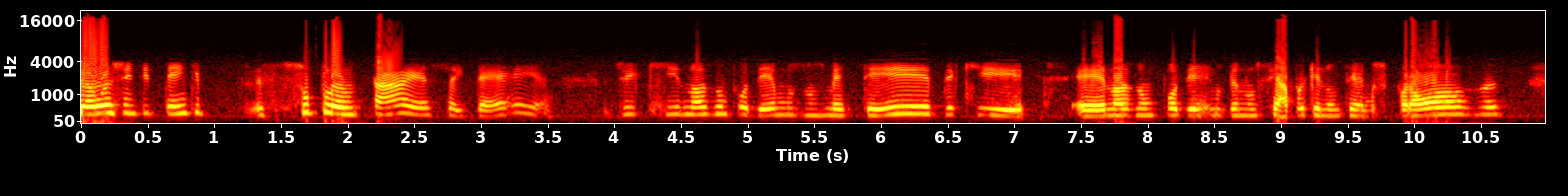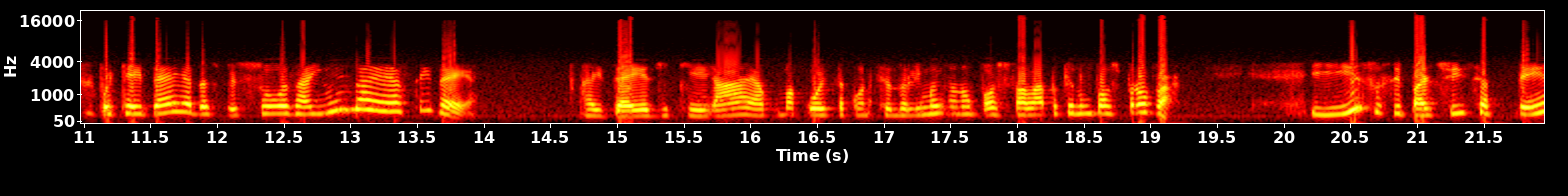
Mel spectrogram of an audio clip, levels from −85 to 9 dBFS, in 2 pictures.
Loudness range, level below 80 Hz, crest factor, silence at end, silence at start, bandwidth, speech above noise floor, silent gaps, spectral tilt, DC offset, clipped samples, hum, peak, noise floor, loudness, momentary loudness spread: 3 LU; -56 dBFS; 14 dB; 0 s; 0 s; 17 kHz; 41 dB; none; -4.5 dB/octave; under 0.1%; under 0.1%; none; -4 dBFS; -57 dBFS; -17 LUFS; 12 LU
